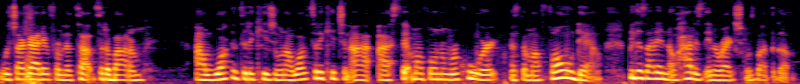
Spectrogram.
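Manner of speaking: ordinary delivery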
